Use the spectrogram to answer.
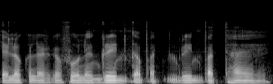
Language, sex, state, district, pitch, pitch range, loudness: Hindi, male, Arunachal Pradesh, Papum Pare, 90 Hz, 85-95 Hz, -20 LUFS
